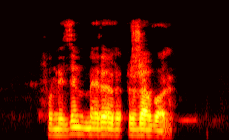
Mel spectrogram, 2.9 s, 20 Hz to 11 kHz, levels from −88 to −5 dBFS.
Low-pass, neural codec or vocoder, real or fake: 7.2 kHz; codec, 16 kHz, 16 kbps, FreqCodec, smaller model; fake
